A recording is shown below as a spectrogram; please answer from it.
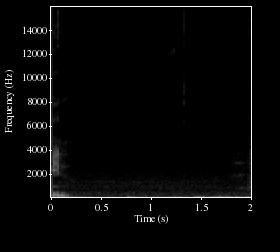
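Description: The end of a spoken word, then a quiet pause in a man's reading, with a few faint mouth clicks in the second half before he speaks again.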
